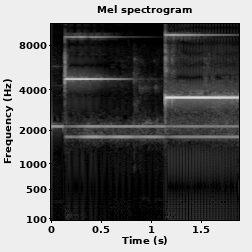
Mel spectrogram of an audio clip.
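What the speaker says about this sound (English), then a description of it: "Let me hit my projection bell!" A projection bell is struck twice on a comedy podcast, each a bright ringing ding that sustains, the second strike louder; no talking.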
